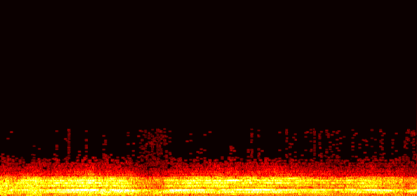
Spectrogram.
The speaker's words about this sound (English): What's that, Daddy? It's a train whistle.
